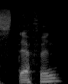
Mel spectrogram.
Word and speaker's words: Stephen: actually pronounce with the it is pronounced as Stefan always ask like how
